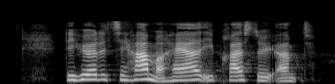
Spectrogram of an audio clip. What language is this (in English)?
Danish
